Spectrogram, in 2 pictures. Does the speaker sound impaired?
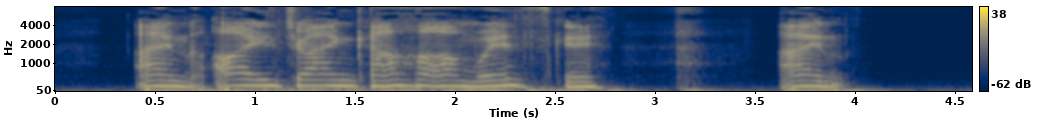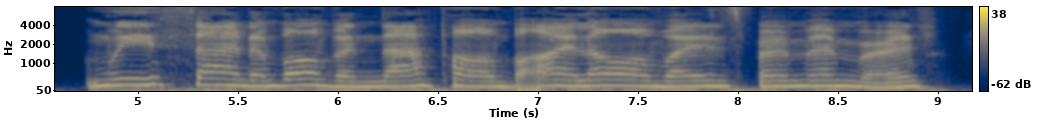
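Yes: motor neurone disease; diagnosed by elimination at hospital in Limerick, began with fatigue and struggling with physical tasks.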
